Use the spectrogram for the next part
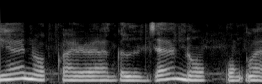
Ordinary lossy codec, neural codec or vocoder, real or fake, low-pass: none; codec, 24 kHz, 1.5 kbps, HILCodec; fake; 7.2 kHz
